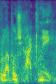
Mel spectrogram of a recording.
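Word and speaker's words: Labuschagne: australian but it's very common there and it's pronounced la bush acne james in bowls or again that's that one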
